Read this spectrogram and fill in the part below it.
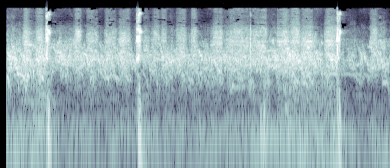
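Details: Lovebirds in San Luis Potosí keep up a dense, shrill, buzzy chatter throughout, broken by a few sharp clicks or rattles.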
